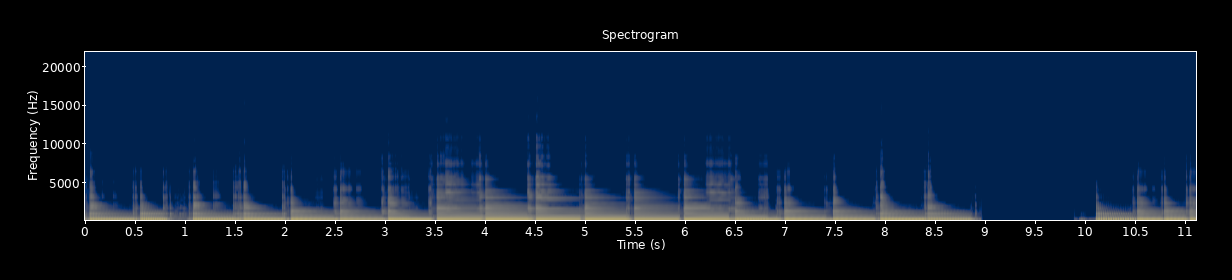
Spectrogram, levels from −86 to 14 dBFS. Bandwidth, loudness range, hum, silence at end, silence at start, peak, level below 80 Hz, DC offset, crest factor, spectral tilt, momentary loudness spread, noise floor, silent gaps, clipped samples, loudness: 5.6 kHz; 3 LU; none; 0 s; 0 s; -6 dBFS; -24 dBFS; under 0.1%; 12 dB; -11 dB/octave; 4 LU; under -90 dBFS; 8.98-9.89 s; under 0.1%; -19 LUFS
